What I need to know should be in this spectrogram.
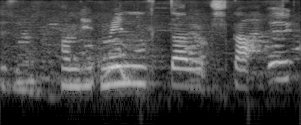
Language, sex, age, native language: Icelandic, male, 8, Icelandic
